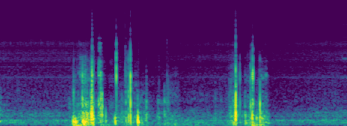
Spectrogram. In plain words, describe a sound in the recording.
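A metal pot clanks and knocks on a stovetop.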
